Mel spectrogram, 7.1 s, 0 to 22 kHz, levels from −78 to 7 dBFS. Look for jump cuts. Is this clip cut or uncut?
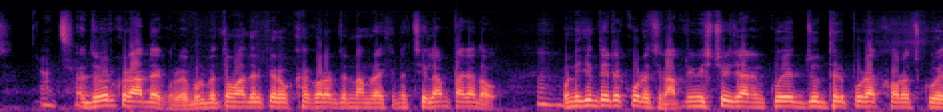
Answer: uncut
